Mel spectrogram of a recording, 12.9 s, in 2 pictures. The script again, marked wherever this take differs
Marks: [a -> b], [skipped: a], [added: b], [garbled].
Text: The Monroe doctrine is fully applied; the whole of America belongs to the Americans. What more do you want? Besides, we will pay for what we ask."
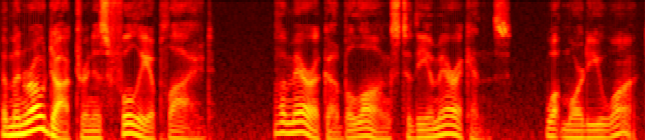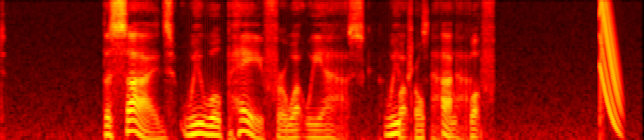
The Monroe doctrine is fully applied; [skipped: the whole] of America belongs to the Americans. What more do you want? Besides, we will pay for what we ask." [garbled]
